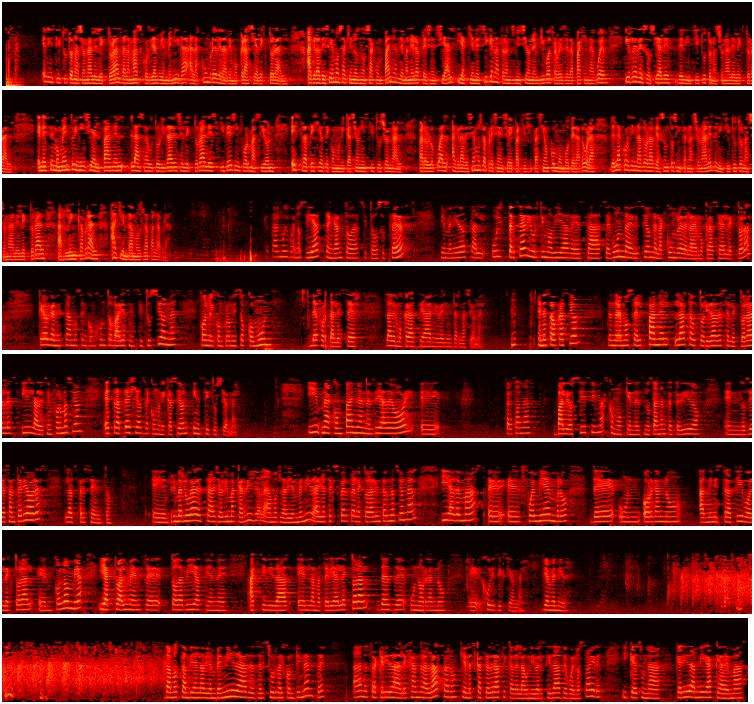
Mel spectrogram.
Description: Versión estenográfica del panel, Las autoridades electorales y la desinformación: Estrategias de comunicación institucional, en el marco de la II Cumbre de la Democracia Electoral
